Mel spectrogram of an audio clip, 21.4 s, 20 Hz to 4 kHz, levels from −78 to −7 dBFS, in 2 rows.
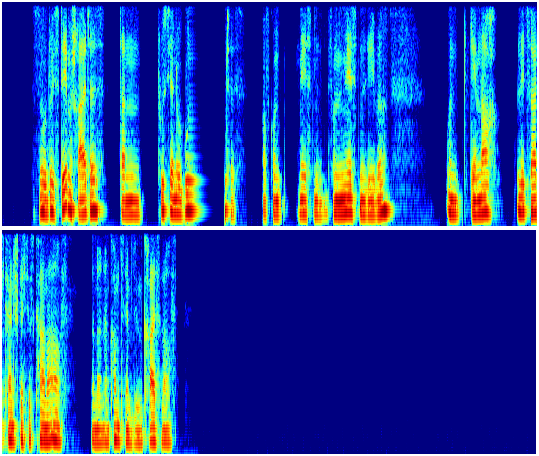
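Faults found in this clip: Call audio freeze, 3.74–4.47 s. Packets most likely held in transit, jitter buffer underran. Receiver stretched the last sound into a fading buzz, then about 0.26 s of silence. About 0.71 s gap inserted into the audio, nothing lost, playback resumes where it stopped.

Skip ahead, 4.89–4.92 s. Audio dropped in transit or by the buffer on overflow, with later audio already queued. Roughly a third of a second of sound dropped. Both sides of the cut joined almost directly, a short abrupt jump forward with no pause.

Jitter buffer slow-down, 4.99–7.61 s. Buffer rebuilding reserve by repeating single pitch periods and pause fragments many times over. 0.30 s added, audio running at 89% speed at unchanged pitch. Drawn-out sounds through the stretch.

Long network dropout, 15.29–15.58 s. Stream most likely interrupted, with 0.28 s of audio never delivered. 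Concealment extends the last sound as a fading buzz, then about 0.27 s of silence. Audio returns further on, lost section absent. Band limited to 4 kHz throughout, consistent with the G.711 mu-law call path.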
